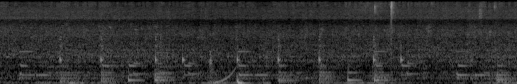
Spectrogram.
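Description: Saltfish fritters fry in hot oil with a constant fine sizzle, punctuated by light taps and scrapes of a utensil in the pan at a close, even level, no voices.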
